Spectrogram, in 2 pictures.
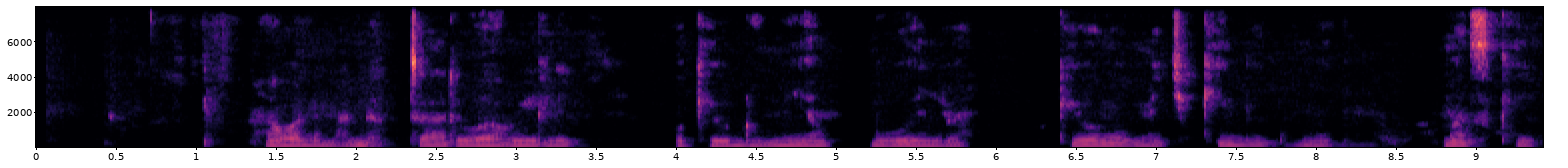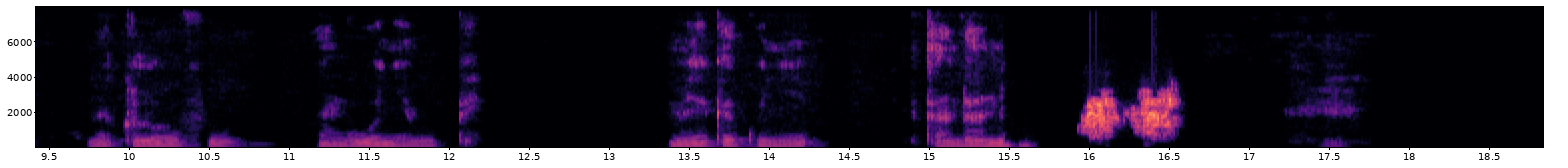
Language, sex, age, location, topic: Swahili, female, 18-24, Nakuru, health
